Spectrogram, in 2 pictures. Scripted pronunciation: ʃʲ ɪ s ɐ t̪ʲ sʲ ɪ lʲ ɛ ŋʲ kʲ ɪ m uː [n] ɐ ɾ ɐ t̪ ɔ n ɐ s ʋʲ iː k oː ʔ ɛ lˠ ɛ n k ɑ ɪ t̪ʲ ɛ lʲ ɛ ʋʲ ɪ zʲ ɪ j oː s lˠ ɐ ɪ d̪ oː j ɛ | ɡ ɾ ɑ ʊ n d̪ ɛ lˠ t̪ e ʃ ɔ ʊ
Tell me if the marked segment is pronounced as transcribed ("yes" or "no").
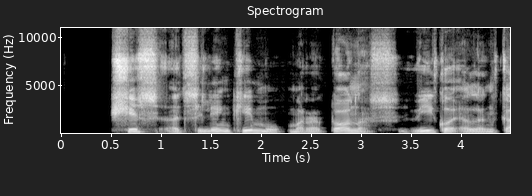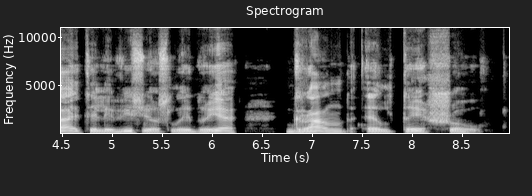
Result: no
